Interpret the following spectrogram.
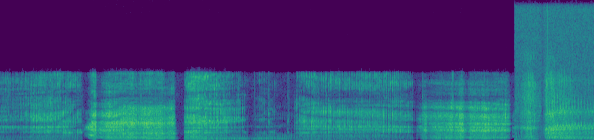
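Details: Tiger roaring: harsh, broadband growling roars in several bouts, broken by abrupt short silences that sound like edit cuts.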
